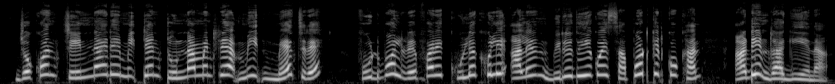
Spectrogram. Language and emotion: Santali, angry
